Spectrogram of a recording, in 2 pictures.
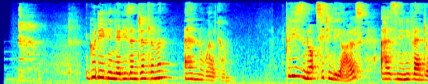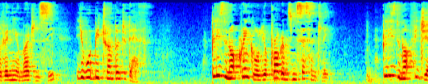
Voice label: Casual, Funny; Casual/Léger; Introduction Audience/GB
